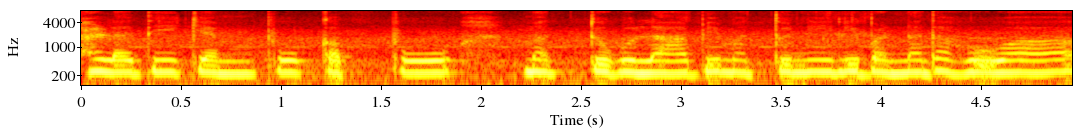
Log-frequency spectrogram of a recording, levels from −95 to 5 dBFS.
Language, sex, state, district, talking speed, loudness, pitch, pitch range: Kannada, female, Karnataka, Raichur, 120 wpm, -14 LUFS, 240 Hz, 235-245 Hz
